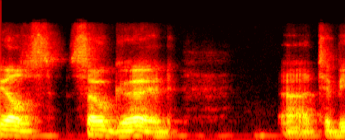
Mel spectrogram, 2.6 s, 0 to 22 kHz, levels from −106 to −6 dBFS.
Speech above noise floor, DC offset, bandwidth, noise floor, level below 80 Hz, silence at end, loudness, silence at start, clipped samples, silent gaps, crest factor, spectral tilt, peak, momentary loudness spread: 40 dB; under 0.1%; 12 kHz; -65 dBFS; -60 dBFS; 0 s; -25 LUFS; 0 s; under 0.1%; none; 18 dB; -5 dB/octave; -8 dBFS; 15 LU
